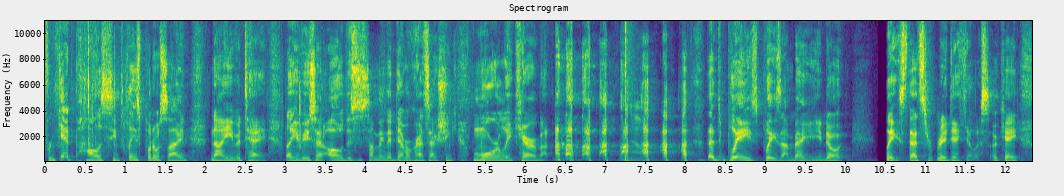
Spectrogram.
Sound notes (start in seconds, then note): 6.3 laugh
